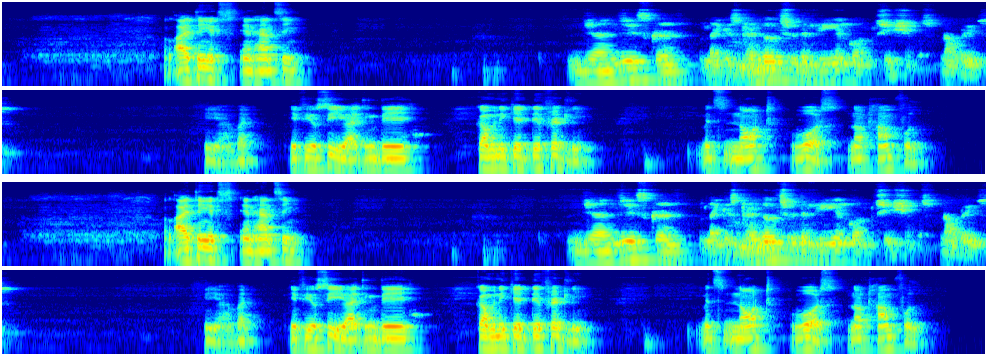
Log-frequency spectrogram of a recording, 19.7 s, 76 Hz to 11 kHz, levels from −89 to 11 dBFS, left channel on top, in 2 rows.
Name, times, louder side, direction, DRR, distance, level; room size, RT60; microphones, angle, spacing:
voice 1, 1.2-3.0 11.9-12.4 12.7-14.0 14.6-15.7 16.8-19.0, right 2 dB, 25° right, 0.8 m, -25 dB
voice 2, 5.7-9.9, right 2 dB, 60° right, 2.2 m, -29 dB
9.5 x 6.6 x 2.6 m
head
